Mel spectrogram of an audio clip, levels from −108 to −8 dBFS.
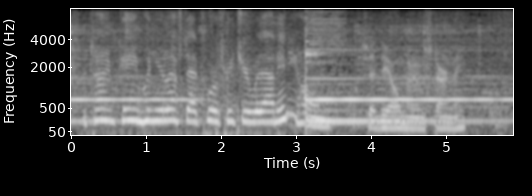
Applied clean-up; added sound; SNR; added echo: none; Bell; 0 dB; none.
